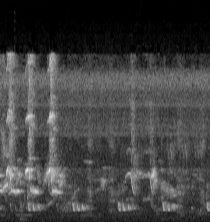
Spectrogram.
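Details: Chirping birds recorded in nature: a quick run of buzzy, stuttered notes repeated about every half second, mixed with higher sharp squeaky chips from other birds.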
